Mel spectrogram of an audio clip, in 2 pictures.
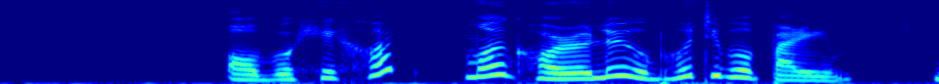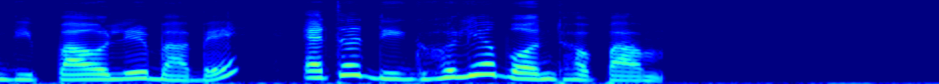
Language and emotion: Assamese, happy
